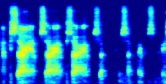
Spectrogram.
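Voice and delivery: a hushed, sorrowful repeated sorry; sad apologizing. Retold or imitated. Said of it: "Very sad, keeps apologizing".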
